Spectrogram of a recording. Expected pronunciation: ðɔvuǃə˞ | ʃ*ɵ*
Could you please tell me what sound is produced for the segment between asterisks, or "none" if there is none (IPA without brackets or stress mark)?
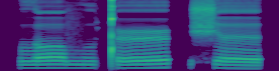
ə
